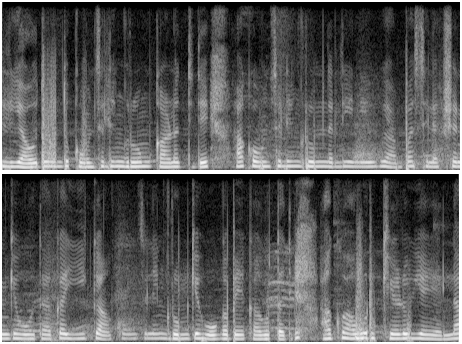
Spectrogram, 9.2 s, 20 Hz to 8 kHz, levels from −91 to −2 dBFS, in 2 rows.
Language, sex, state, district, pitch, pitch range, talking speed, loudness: Kannada, female, Karnataka, Mysore, 210 Hz, 195-215 Hz, 120 wpm, -16 LUFS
